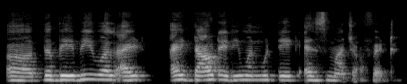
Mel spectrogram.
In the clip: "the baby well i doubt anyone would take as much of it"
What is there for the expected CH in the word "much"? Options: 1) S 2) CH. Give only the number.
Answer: 2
